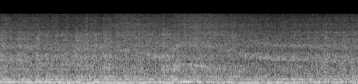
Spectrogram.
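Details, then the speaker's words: Yamaha YZF 600R after the whisky was drained and the tank, carburetors and pump were cleaned, on fresh petrol: starts without problem with a steady, even rumble and a smooth rev blip, no misses. Normal running, no damage. "Start no problem on the petrol. Okay. No damage."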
